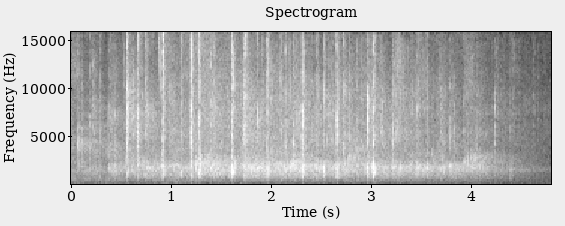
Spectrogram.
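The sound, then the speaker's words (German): An audience applauds steadily for about five seconds, a dense crackle of many hands clapping with sharp individual claps standing out, fading away at the end. No one speaks. “Applaus.”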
